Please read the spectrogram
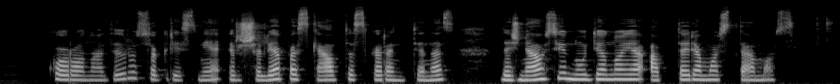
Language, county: Lithuanian, Kaunas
